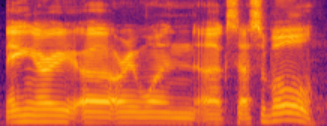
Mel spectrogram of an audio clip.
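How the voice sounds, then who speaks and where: A man's voice: mid-range voice, normal speed, clear, resonant tone. A man livestreaming a video game, giving casual gameplay commentary while chatting with his viewers.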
